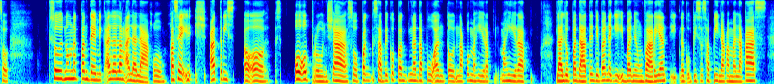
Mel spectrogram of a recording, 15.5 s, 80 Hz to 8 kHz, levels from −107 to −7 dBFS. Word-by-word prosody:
so 195 -4 -4 0.8
so 275 -2 +3
nung 270 +1 +3
nag-pandemic 260 -5 +1
alalang-alala 215 -10 +2
ako 180 +2 -7
kasi 235 +6 +3
i 240 - +2
ish 220 - -10
at 240 +2 +3
risk 245 - -6 0.2
oo, 195 -2 +2 0.2
s - - -18 0.3
oo 255 0 +7
prone 180 -2 -2
siya. 185 -1 +4
So, 190 +1 -6
'pag 215 +1 -2
sabi 200 -1 -1
ko 230 +3 -6
'pag 215 -2 -2
nadapuan 200 -2 -1
'to 185 -1 -4
naku 185 +2 -4
mahirap 185 -2 -5 0.2
mahirap 190 -3 -1 0.6
lalo 195 0 +4
pa 210 - +4
dati 180 +2 +3
'di 200 -2 -3
ba 220 +2 +1
nag-iiba 195 -1 -1
na 190 -1 -3
yung 185 - -2
variant 195 +2 +3
i - - -8
nag-umpisa 185 +2 -6
sa 200 +1 -2
pinakamalakas, 190 +1 0
200 Hz, 150 wpm, -24 LUFS, 185-220 Hz, 0.8 s, oo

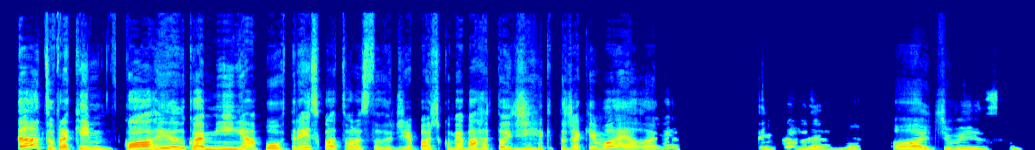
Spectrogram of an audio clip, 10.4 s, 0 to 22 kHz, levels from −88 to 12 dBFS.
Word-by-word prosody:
Tanto 320 0 +6
para 250 -1 +6
quem 290 -3 -3
corre, 255 -7 +5
caminha 210 -3 +3
por 195 +2 -1
3, 245 +4 -1
4 205 -3 -2
horas 185 -1 -3
todo 180 -3 -9
dia, 220 +5 -5
pode 240 +3 -3
comer 265 -4 -3
a - - 0
barra 280 +5 0
todinha 285 +1 -4
que 300 - -21
tu 295 +1 -9
já 255 0 -1
queimou 285 +1 0
ela, 175 - -2
né. 175 +3 -13 0.8
Sem 245 +1 -9
problema, 195 -8 -8 0.3
ótimo 200 -3 -2
isso. 190 +5 -10
220 Hz, 150 wpm, -19 LUFS, 195-270 Hz, 0.8 s, Tanto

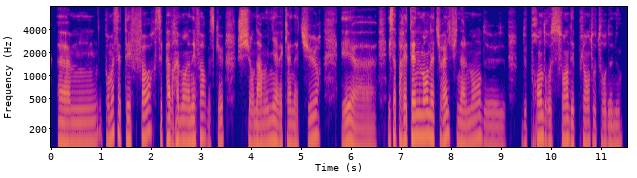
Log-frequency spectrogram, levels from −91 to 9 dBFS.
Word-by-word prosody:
hem, 120 +1 -3 0.2
pour 135 - -8
moi, 165 - -1
cet 160 -4 +1
effort, 150 +6 -2
c'est 140 - +4
pas 140 - +2
vraiment 130 +2 -2
un 125 - -2
effort 145 +2 -3
parce 105 -3 +2
que 130 +1 -6 0.3
je - - +5
suis 120 - +8
en 110 +1 -6
harmonie 115 +4 -2
avec 110 -2 -3
la 115 - -1
nature 130 +8 +1 0.4
et 125 +6 0
heu, 100 -2 -7 0.2
et - - +7
ça - - +10
paraît 130 0 +1
tellement 155 +1 +5
naturel 150 0 0
finalement 125 +1 -4
de 110 -3 -12 0.3
de 110 - -10
prendre 145 -4 -3
soin 130 +4 +2
des 120 -2 -5
plantes 125 0 -6
autour 115 -1 -7
de 110 - -8
nous. 110 0 -11
125 Hz, 185 wpm, -25 LUFS, 115-135 Hz, 0.4 s, ça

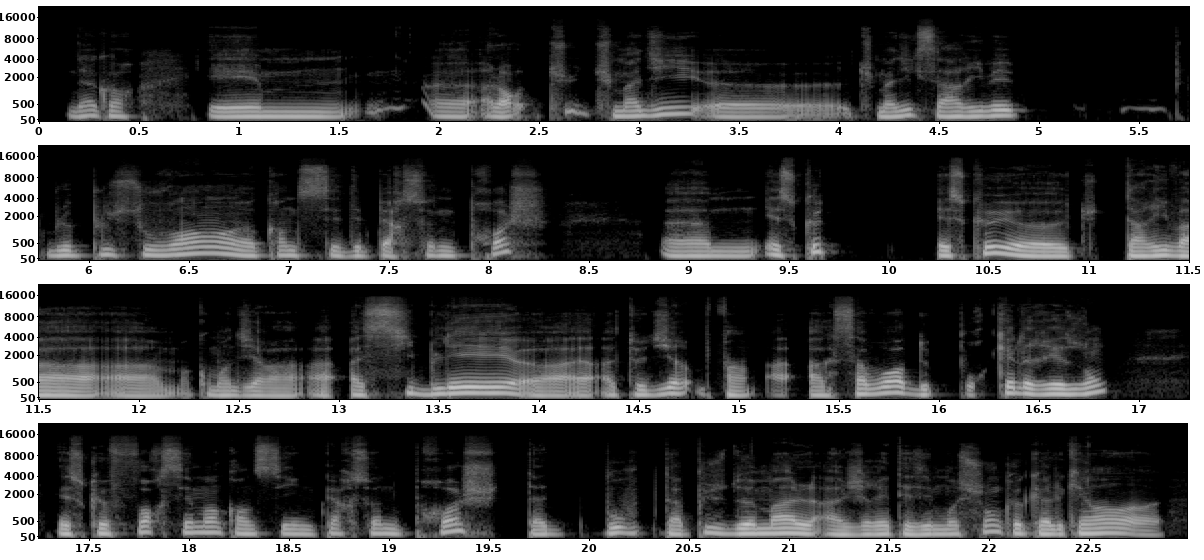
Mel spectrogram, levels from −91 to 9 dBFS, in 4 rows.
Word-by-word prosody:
D'accord 140 -2 -5 0.4
et 130 0 +2
mmh, 130 -1 -1 0.5
heu, 130 -1 -3
alors 125 0 -1
tu 265 -4 -13
tu 140 - -9
m'as 140 +1 0
dit, 190 +6 -2
heu, 120 0 -5
tu - - -10
m'as 125 - +1
dit 155 - 0
que - - -13
«Ça 130 - -2
arrivait, 140 +4 +1 0.9
le 135 +1 +1
plus 150 +4 -6
souvent, 155 +4 +1
heu, - - 0
quand 135 0 -4
c'est 130 -1 -6
des 125 +2 -4
personnes 125 +2 -4
proches». 125 - -6 0.6
Hem, 120 0 0
est-ce 140 -3 0
que 220 - +1 0.6
est-ce 125 -1 +2
que, 190 - +1
heu, 120 -10 +6
t - - -21
tu 125 - +3
arrives 125 +1 +4
à 110 -3 +4
à, 100 0 -3
mmh, - - -10
comment 115 -2 -2
dire? 110 -1 -1
A 100 -1 -1
à 105 - -5
à - - +3
cibler, 165 +5 +5
heu, 155 - +3
à 110 0 0
à 120 - -4
te 125 +1 -3
dire 155 +6 +2
enfin 115 -2 -2
à - - -9
à 115 -1 -1
savoir 160 +4 +4
de 130 -1 -1
pour 120 - -10
quelle 165 -2 +2
raison? 145 +6 +5 0.5
Est-ce 120 -1 +1
que 130 - +2
forcément 160 +3 -2
quand 125 -2 -1
c'est 130 -1 -5
une 120 -2 -1
personne 130 0 -3
proche, 175 +9 -3
tu 115 - 0
as - - +1 0.3
beau 145 +1 +2 0.2
tu 120 - +1
as - - +1
plus 140 +1 -2
de 130 +1 +6
mal 135 -1 +6
à 110 -3 0
gérer 115 +2 +1
tes 110 -1 +1
émotions, 120 +10 -1
que 130 - +1
quelqu'un, 120 +2 +2 0.3
heu, - - -9
130 Hz, 205 wpm, -26 LUFS, 120-145 Hz, 0.9 s, heu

